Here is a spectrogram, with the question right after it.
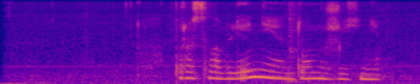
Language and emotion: Russian, neutral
